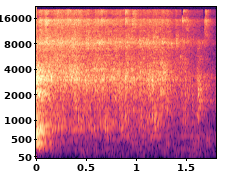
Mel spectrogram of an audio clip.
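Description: Water sloshes and swirls steadily as grain is rinsed by hand, a close, continuous washing sound that fades slightly at the end.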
